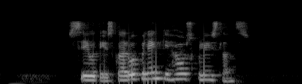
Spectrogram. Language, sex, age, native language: Icelandic, female, 30-39, Icelandic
